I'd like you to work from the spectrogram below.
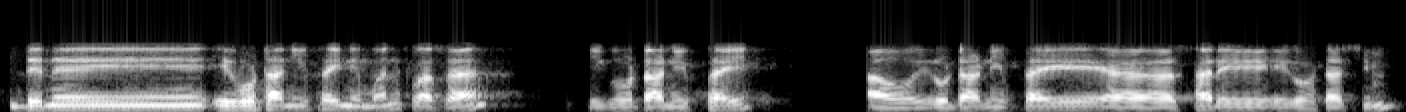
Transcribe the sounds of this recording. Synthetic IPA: denɯ | ekɾɔʈanipʰɾajnɯmɯnklasa | ekɾɔʈanipʰɾaj | awekɾotanipʰɾajsaɾeːkɔʈasim

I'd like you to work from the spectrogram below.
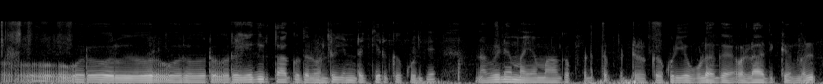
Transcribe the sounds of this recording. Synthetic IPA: ɔ̰ɾɯɔɾɯɾɔɾɯɾɔɾɯɛðɪɾt̪aːkɯðɐlʋɐndrɯɪndrɐɪkːɪɾɯkːɐkːuːɽɪjɐnɐʋɪnɐmɐjɐmaːɣɐpːɐɽɯt̪ːɐpːɐʈːɪɾɯkːɐkːuːɽɪjɐʊɭɐɣɐʋɐɭːaːðɪkːɐŋɡɐɭ

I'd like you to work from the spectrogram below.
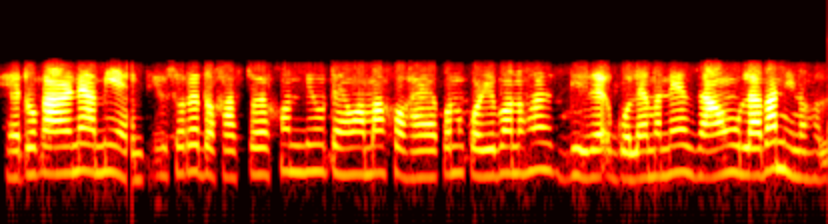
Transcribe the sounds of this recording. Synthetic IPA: xɛtʊkaɹɔnɛamiempiusɔɹɛdɔxʰastɔɛkʰɔndiʊ̃tɛʊ̃amaxɔɦajɔkʰɔnkoɹibɔnɔɦɔjdiɡolɛmanɛzaʊ̃ulabaninɔɦɔlɛ

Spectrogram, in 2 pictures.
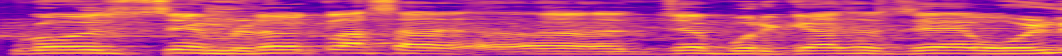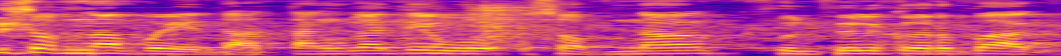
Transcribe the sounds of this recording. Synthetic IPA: bikɔzd͡ʑemiɽəlklasad͡ʑebuɾɡʱjasad͡zẽʋoɭiːsəpnapəjd̪at̪ãŋkat̪̬ĩsəpnãfulfilkəɾpak̚

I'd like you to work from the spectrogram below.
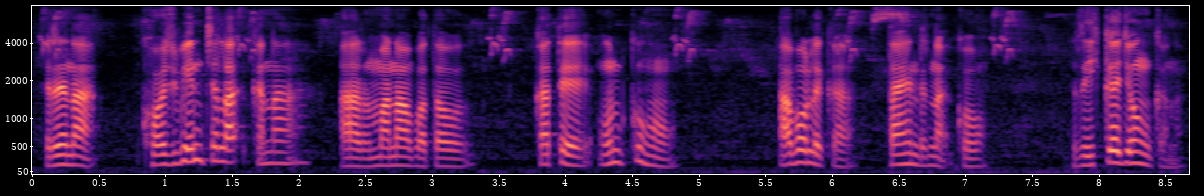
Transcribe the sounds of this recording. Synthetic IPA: ɾɛnaʔ | kʰɔd͡ʒbint͡ʃalaʔkana | aɾmanawbat̪awkat̪ɛunkuɦɔ̃ | abɔlɛka | t̪aɦɛ̃nɾɛnaʔkɔ | ɾihkəd͡ʒɔŋkana

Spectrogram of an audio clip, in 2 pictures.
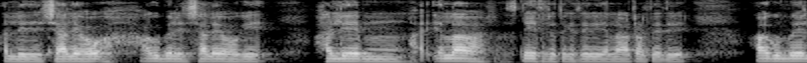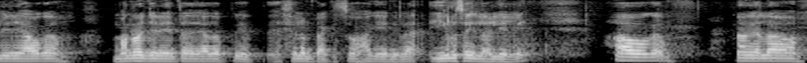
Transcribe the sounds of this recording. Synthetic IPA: ɐlːiʃaːleɦoaːɡume̞ːliʃaːlejɐɦoːɡi | hɐɭːie | ɛlːɐsneːɦisid͡ʒɔt̪eɡeseːɾiɛlːɐaːʈaːɽt̪aːjid̪ii | aːɡumeːlineaʋɐɡɐ | mɐnɐɾɐɲd͡ʒɐneɐnt̪ɐjaːwd̪oːpʰilɐmʈaːkisuɦaːɡeeːnilːɐiːɡlusɐilːɐɦɐɭːijɐlːi | aːʋɐɡɐ | naːʋuɛlːɐ

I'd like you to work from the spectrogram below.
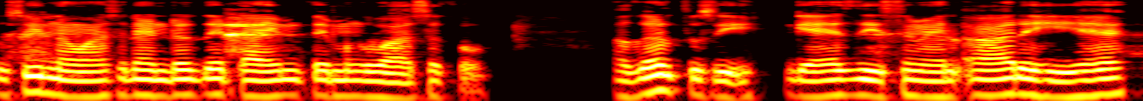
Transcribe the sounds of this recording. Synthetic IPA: t̪ʊsĩnɐʋaːslɛ̃ːɳɖəɾt̪eʈaːɪmt̪emɐ̃ŋɡʋaːsɐko̰ː | ɐɡəɾt̪ʊsĩɡɛːsd̪iːsemɛːlaːɾɐɦiɦɛː

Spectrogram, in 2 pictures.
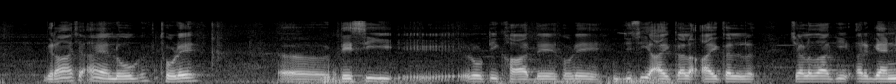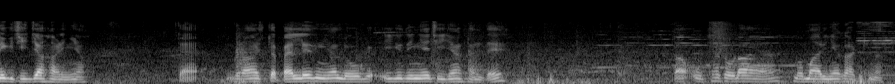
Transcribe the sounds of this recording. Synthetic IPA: ɡɾãːt͡ʃa̰ːjãːloːɡt̪ʰoːɽeː | d̪eːsiː | ɾoːʈiːkʰaːd̪eːt̪ʰoːɽeːd͡ʒɪsiːa̰ːɪkəla̰ːɪkəl | t͡ʃəld̪aːkɪʔɔːɾɡɛːnɪkt͡ʃiːd͡ʒãːkʰaːɽ̃ɪjãː | t̪ɛ̰̃ː | ɡɾãːt͡ʃt̪ẽːpɛːleːd̪ɪjãːloːɡɪɡd̪ɪjãːt͡ʃiːd͡ʒãːkʰənd̪eː | t̪ã̰ːʔʊt̪ʰːẽːt̪ʰoːɽaːaːãːbəmaːɾɪjãːkəʈnãː

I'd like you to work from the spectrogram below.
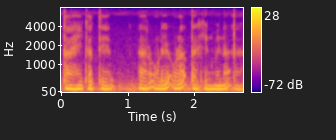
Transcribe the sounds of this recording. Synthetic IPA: t̪aɦikat̪ɛt̪̚aɾɔɽɛʔɔɽaʔt̪aɡinmɛnaʔa

